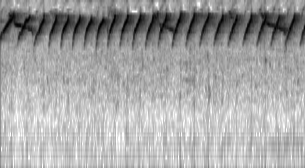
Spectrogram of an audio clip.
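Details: White-eye singing at night: a fast, high-pitched chattering run of sharp downward-sweeping notes, about four per second, steady and unbroken throughout, over a quiet background.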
